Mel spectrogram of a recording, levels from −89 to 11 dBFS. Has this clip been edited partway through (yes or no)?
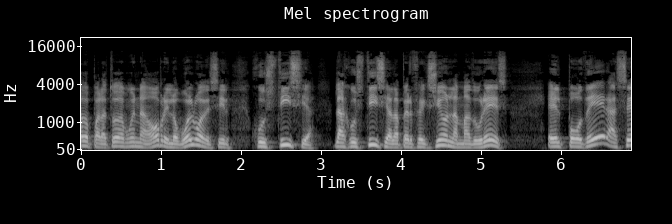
no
